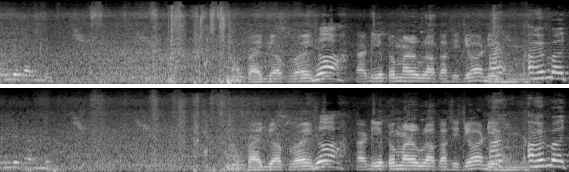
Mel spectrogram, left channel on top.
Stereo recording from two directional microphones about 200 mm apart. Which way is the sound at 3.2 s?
Centre (ahead or behind).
